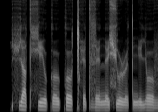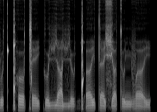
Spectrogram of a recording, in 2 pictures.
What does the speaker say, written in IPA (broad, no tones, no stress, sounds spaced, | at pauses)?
fʲ a t ç i u̯ k o u̯ k o ǀʰ e t z e n e ɕ u ɭ ɯ t ŋ i j o v u t ǃʰ o ǀ e i̯ k u vʲ a vʲ o u̯ ǃʼ ʌ i̯ t ɛ ɕ ʌ t u ɲ v ʌ i̯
